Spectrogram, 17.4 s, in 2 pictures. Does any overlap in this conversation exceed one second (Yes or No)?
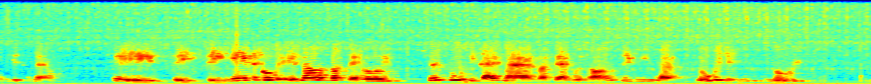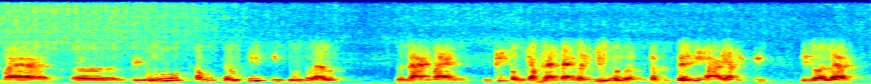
No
